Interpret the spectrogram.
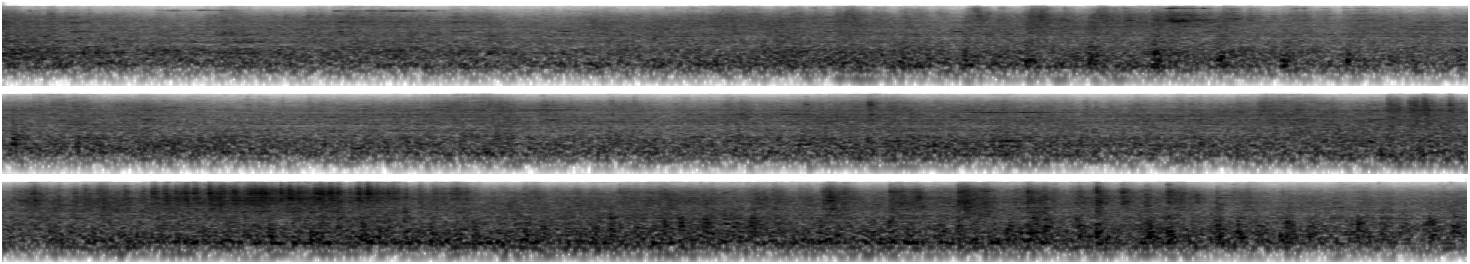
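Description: Freight train of loaded-style three-bay covered hopper cars rolling steadily past, with a rumble and the rhythmic click of wheels over rail joints. It grows louder in the second half.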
